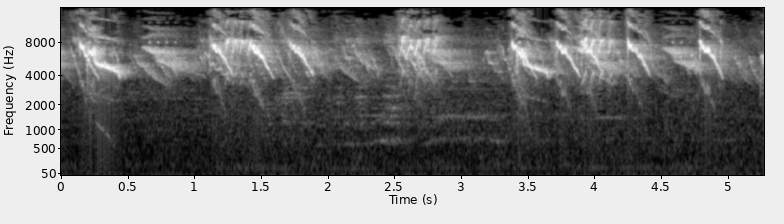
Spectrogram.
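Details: Thin, high twittering song of a white-eye, in an emotion and arousal test: clustered bursts of fast falling notes with quieter pauses between, over a faint low hum.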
